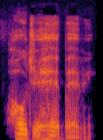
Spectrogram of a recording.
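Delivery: lightly imitated smooth-talker, a little low; mock his soft sweet-talk; hint of a put-on cool voice; Mickey's phone voice.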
